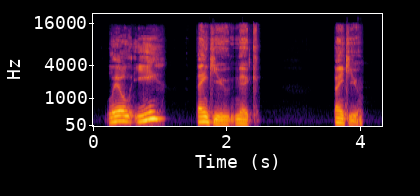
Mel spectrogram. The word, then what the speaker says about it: Lilly: It's pronounced Evangeline Lilly. Lil E.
